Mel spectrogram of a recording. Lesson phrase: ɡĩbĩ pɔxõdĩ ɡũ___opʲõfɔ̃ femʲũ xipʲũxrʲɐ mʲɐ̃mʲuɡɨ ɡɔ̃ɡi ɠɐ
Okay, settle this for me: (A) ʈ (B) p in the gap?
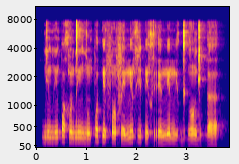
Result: B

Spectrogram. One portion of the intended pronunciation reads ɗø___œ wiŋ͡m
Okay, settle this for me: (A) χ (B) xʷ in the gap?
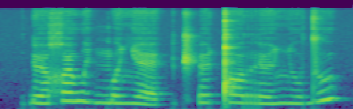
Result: A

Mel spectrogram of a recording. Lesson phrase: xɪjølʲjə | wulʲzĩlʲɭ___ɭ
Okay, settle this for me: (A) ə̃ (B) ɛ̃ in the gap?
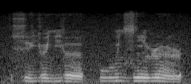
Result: A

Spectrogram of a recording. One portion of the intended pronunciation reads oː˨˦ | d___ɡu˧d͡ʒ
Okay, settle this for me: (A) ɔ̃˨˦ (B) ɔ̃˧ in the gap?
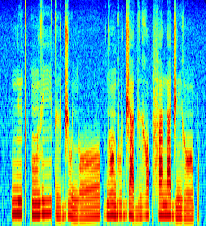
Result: B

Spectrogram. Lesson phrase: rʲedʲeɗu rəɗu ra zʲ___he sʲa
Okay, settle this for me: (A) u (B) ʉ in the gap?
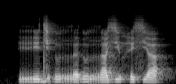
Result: A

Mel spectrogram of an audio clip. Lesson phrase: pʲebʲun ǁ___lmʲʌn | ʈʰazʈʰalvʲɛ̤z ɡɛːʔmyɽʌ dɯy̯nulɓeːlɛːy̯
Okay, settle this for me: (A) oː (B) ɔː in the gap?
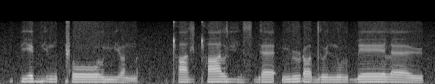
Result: A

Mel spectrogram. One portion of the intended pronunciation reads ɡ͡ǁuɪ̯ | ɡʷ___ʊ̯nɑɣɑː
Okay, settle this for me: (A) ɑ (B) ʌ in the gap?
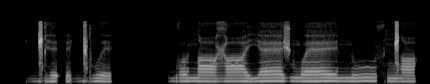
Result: B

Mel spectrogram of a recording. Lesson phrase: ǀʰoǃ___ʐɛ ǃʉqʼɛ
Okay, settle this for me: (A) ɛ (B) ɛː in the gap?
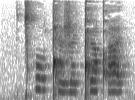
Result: A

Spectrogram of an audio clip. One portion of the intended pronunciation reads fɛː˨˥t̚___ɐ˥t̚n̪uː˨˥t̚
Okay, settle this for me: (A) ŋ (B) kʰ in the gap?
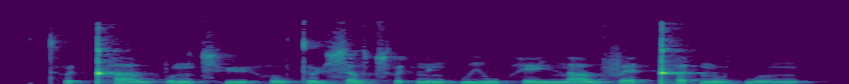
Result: B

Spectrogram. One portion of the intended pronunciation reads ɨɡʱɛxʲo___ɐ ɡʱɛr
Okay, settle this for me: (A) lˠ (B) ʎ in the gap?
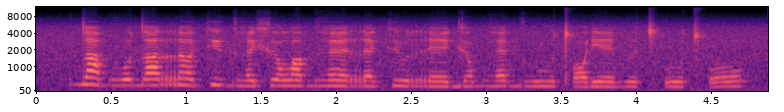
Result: A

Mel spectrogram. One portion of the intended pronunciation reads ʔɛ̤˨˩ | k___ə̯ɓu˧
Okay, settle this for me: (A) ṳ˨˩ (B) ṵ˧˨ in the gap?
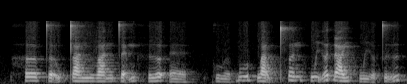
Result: A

